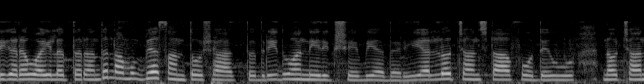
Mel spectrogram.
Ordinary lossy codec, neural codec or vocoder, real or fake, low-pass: none; codec, 16 kHz, 8 kbps, FunCodec, trained on Chinese and English, 25 frames a second; fake; none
